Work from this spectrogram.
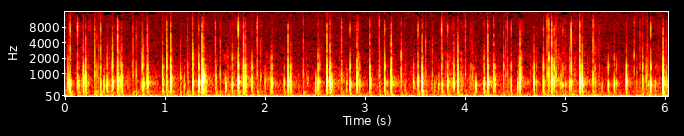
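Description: A bundle of yellow beeswax-coated cotton food wrap is scratched with long nails on a mat, then lifted and squeezed until it crinkles. Dense, rapid crackles and scratchy bursts come one after another, centered in the mid range with brief bright edges, and each dies almost instantly.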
